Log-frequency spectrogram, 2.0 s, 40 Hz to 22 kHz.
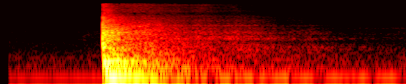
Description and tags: single foot stamp on wooden floor
A single foot stamp on a wooden floor
recorded with VoiceMemo on iphone 12 SE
